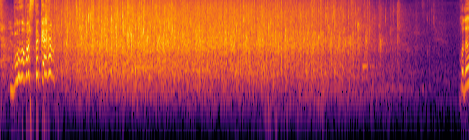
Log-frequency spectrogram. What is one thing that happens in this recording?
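A large audience applauds and cheers in a big hall.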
